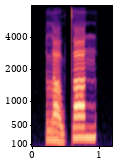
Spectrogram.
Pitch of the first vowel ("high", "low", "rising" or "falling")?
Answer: low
